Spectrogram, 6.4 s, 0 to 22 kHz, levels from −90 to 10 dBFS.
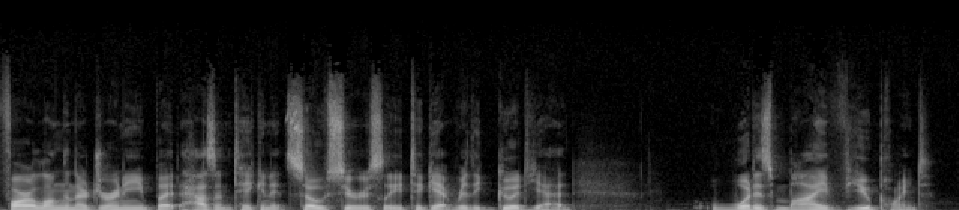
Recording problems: none

